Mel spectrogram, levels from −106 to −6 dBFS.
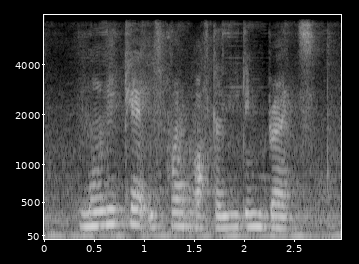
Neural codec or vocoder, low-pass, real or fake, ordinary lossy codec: codec, 44.1 kHz, 3.4 kbps, Pupu-Codec; 7.2 kHz; fake; none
